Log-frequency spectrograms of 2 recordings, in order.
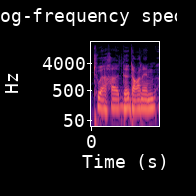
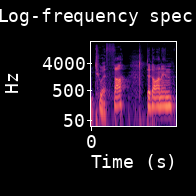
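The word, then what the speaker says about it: Tuatha Dé Danann: Um, the, the ones that might be more familiar to people are known as the Tuatha uh, or Tuatha Danann uh, in sort of the modern Irish pronunciations. It would be Tuatha Danann in the um, in the Old Irish,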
